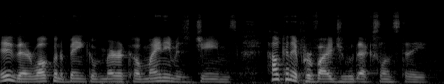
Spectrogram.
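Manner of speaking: nerdy, boring, by-the-book bank-teller voice. Podcast host contrasting his bravado with how a normal banker talks, nerdy normal-banker voice. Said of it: "if I talk like a normal banker".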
